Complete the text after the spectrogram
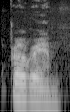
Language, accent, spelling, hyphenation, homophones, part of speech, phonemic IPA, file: English, US, program, pro‧gram, programme, noun / verb, /ˈpɹoʊ̯ˌɡɹæm/, En-us-program.ogg
- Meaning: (noun) 1. A set of structured activities; a plan of action 2. A leaflet listing information about a play, game or other activity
